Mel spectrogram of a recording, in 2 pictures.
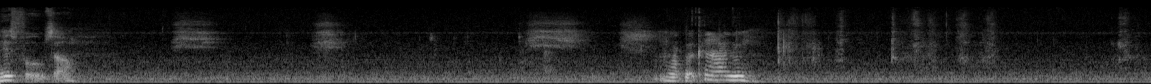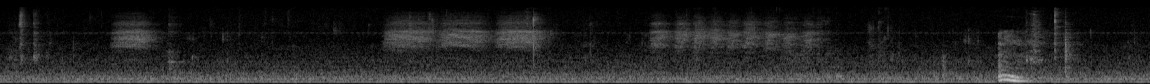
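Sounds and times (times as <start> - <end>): person chewing and smacking: 13.3 - 14.5, 19.7 - 21.4
person humming mmm: 21.4 - 22.1.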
